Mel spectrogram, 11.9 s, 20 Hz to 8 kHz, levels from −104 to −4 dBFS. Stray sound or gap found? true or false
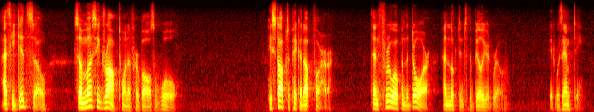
false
